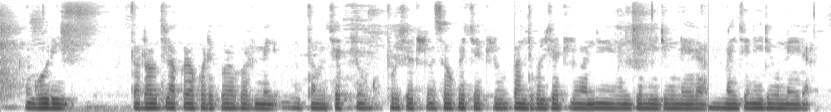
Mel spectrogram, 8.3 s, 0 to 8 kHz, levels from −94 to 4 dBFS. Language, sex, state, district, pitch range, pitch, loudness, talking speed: Telugu, male, Telangana, Nalgonda, 115-120 Hz, 115 Hz, -34 LUFS, 65 wpm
